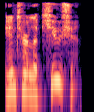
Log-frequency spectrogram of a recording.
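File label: "interlocution", English, British English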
